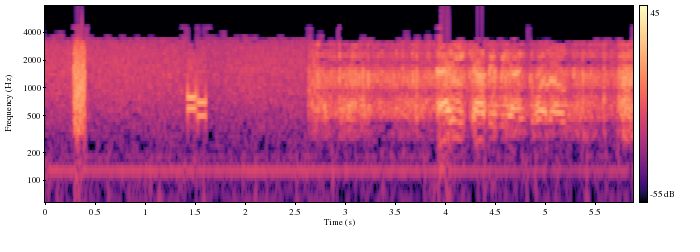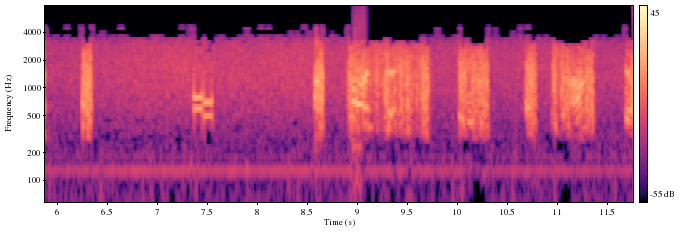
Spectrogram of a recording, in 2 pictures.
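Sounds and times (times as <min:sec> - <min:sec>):
radio-like static: 0:00.2 - 0:00.5, 0:02.6 - 0:11.7
electronic beeps: 0:01.4 - 0:01.7, 0:07.3 - 0:07.6
speech: 0:04.0 - 0:05.9.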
